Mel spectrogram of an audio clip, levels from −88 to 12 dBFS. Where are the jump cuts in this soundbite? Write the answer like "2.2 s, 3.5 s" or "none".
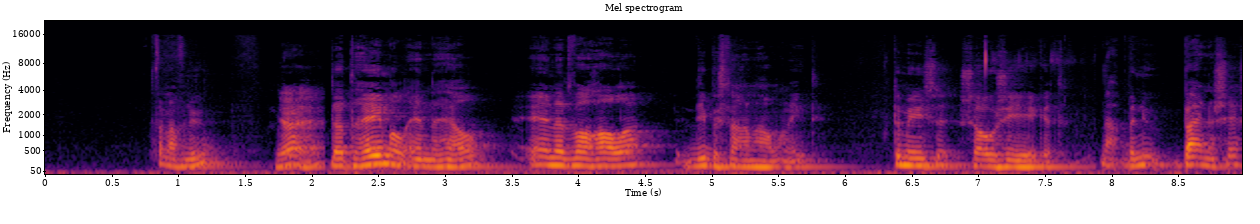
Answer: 2.1 s, 7.9 s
